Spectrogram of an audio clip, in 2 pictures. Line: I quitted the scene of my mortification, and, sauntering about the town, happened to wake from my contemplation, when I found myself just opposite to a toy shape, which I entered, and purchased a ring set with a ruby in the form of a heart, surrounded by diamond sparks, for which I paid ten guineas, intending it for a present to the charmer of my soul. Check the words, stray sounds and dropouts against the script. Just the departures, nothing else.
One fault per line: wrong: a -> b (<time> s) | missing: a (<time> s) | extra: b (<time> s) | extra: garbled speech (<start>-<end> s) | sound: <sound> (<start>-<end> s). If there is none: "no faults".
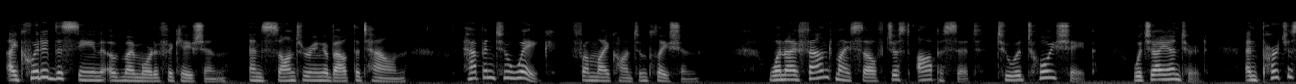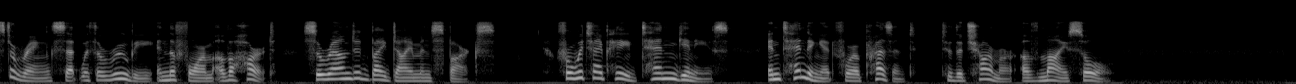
no faults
